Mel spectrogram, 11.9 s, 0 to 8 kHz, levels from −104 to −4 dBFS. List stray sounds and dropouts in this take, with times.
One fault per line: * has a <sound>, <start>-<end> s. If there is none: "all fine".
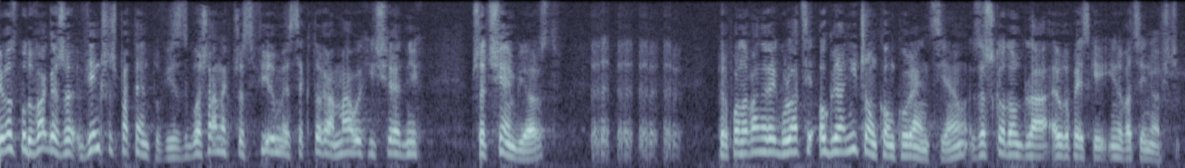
* has a laugh, 5.9-6.8 s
